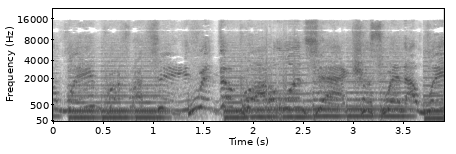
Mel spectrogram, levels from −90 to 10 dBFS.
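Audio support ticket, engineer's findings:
Loose connector crackle, 2.13 to 2.43 s: irregular burst of scratchy crackle lasting 0.3 s. Probable component: worn or dirty plug or jack contact. Mechanism: contact making and breaking as the connector shifts, chopping the signal on and off. Distinguishing point: the spacing is erratic and the burst is confined to one short stretch, unlike clock clicks, which repeat at a steady interval.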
